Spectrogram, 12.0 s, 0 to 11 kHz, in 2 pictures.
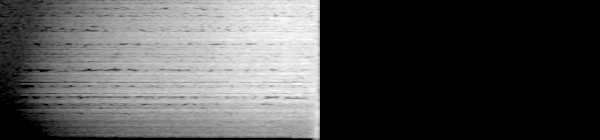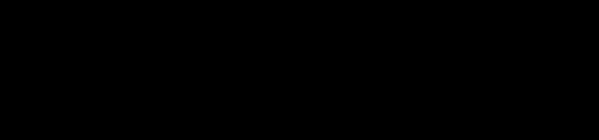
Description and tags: Rev Cymb 1
Reverse Cymbal
Digital Zero
reverse, cymbal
